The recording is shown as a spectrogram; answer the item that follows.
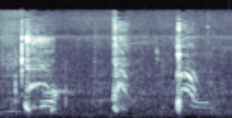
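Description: Macaque calls: three short, harsh calls in quick succession, each rising and then falling in pitch.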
